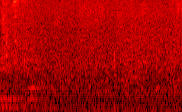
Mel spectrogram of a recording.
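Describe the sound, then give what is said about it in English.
Rain falls outside as a faint, steady hiss, a continuous soft wash of noise without distinct drops. “This just in, it's raining.”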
